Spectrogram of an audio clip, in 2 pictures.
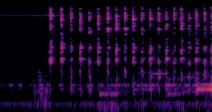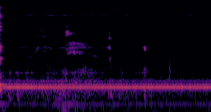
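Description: Servo motor driven by a Kollmorgen AKD drive, whining faintly as its speed is raised in steps: the pitch of the whine climbs in small jumps, then holds steady from about four seconds in. Over the climb there is a quick run of clicks from a toggle switch being flicked again and again, about six a second.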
